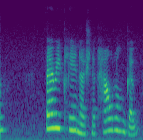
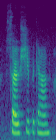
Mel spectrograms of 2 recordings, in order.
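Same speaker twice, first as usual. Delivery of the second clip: ordinary delivery, nothing marked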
